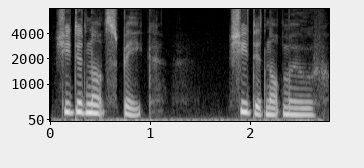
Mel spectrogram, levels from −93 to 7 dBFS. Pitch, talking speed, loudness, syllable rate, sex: 205 Hz, 170 wpm, -16 LUFS, 4.0 syllables/s, female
